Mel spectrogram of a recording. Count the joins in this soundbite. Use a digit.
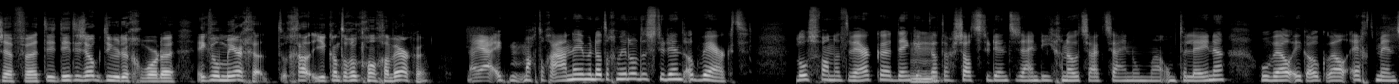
0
